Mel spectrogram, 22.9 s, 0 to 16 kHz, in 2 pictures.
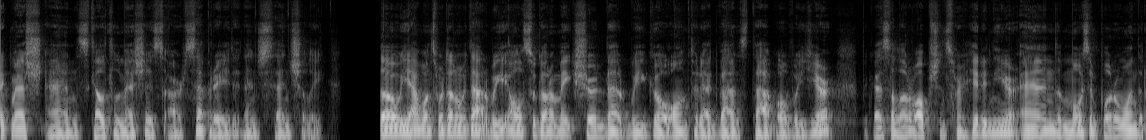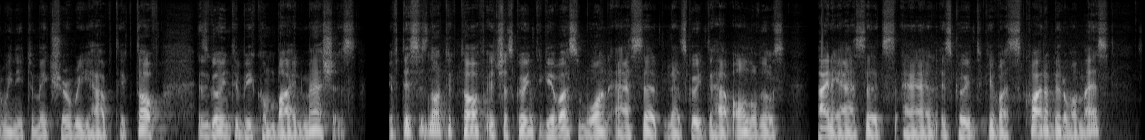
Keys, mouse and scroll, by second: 6.8 click, 7.3 click, 22.8 click.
